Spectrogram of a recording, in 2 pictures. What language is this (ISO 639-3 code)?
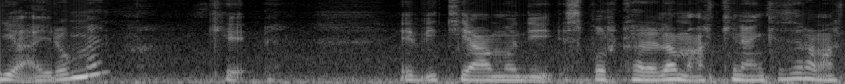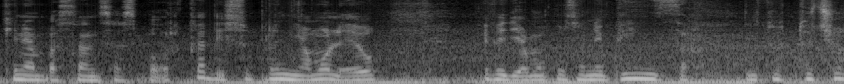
ita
